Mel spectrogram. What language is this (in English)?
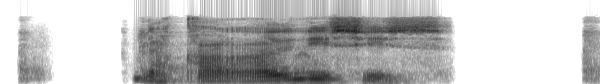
Kabyle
